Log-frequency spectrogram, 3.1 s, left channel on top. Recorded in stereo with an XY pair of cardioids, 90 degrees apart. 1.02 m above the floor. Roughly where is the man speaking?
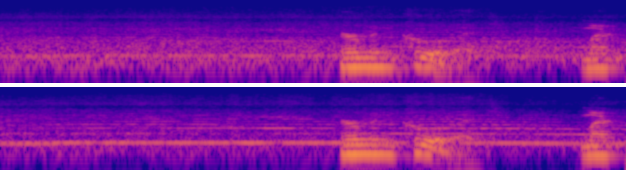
Ahead.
